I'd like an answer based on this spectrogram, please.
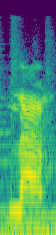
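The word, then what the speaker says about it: lamb: कॉम लैंप B silent लैंप thumb thumb dump dump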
